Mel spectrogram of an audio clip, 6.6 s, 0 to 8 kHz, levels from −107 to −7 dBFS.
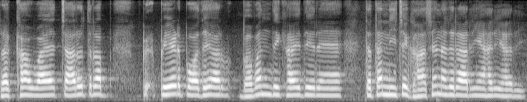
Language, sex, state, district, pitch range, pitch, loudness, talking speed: Hindi, female, Maharashtra, Aurangabad, 205-230 Hz, 215 Hz, -15 LUFS, 200 wpm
